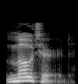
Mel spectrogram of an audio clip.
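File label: "motored", British English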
